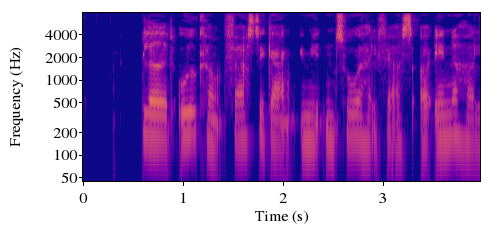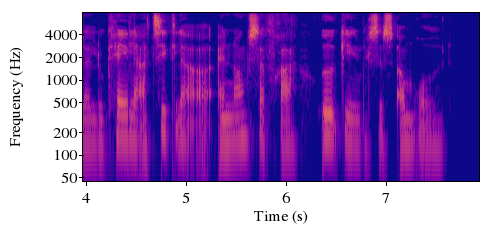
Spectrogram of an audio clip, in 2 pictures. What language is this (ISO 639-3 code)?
dan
